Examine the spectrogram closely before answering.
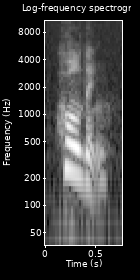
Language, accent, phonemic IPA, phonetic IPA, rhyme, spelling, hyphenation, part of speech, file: English, US, /ˈhəʊldɪŋ/, [ˈhoʊɫdɪŋ], -əʊldɪŋ, holding, hold‧ing, noun / verb, En-us-holding.ogg
- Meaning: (noun) 1. Something that one owns, especially stocks and bonds 2. A determination of law made by a court 3. A tenure; a farm or other estate held of another 4. Logic; consistency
